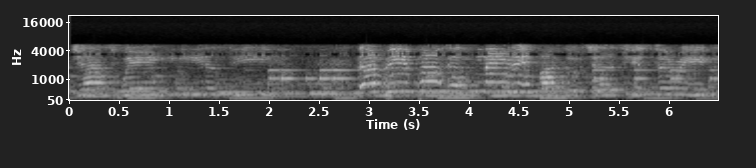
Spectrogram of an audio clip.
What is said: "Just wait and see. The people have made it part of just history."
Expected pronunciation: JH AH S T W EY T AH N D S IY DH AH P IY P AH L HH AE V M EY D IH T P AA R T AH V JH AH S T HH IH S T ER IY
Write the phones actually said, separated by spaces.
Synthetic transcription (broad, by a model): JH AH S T W EY T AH S IY DH AH P IY P AH L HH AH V M EY D IH T B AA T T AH JH AH S T HH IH S T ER IY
